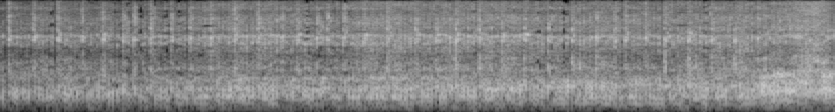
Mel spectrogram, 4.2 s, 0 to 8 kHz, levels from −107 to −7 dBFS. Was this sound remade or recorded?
remade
